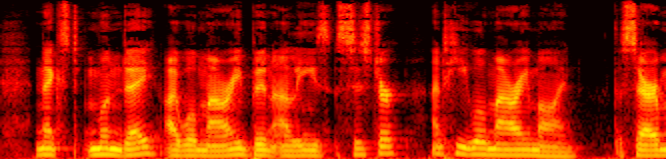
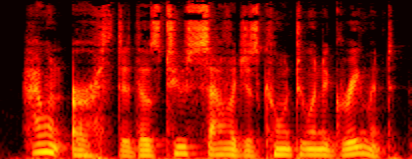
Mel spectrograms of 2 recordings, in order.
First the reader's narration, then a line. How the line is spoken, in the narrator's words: Tancred whispered to Fitzwilliam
